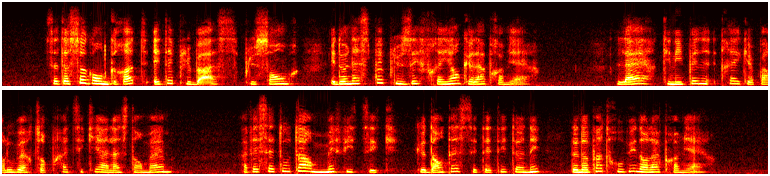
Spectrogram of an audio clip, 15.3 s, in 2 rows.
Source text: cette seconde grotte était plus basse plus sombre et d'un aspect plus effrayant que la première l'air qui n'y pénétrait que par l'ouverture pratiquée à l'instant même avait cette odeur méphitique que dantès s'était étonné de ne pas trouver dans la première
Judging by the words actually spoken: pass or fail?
pass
